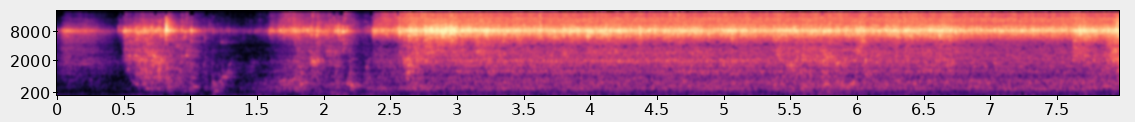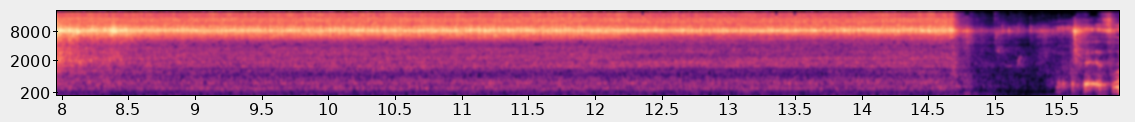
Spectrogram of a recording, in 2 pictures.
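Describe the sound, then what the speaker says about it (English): Tap water running steadily into a container for a drink, a continuous close hiss that starts after a couple of seconds and carries on for most of the stretch before stopping. "just let me fill. I need some water."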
